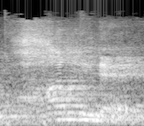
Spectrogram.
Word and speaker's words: Hyundai: When you walked into our banquet facility here in Bolingbrook, you saw a brand new Hyundai, all right? Rhymes with Sunday, all right?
